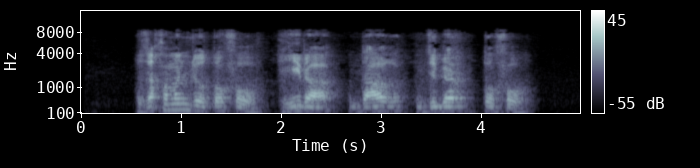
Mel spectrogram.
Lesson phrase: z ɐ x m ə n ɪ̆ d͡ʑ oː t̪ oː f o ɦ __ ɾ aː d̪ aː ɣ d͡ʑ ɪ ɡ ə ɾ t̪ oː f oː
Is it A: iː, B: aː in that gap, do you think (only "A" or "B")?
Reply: A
